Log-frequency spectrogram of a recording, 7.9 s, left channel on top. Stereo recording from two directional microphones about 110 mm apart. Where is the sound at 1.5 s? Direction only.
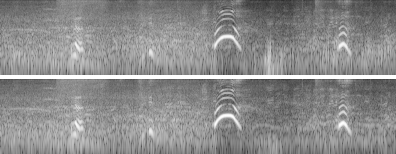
20° left (ahead or behind).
